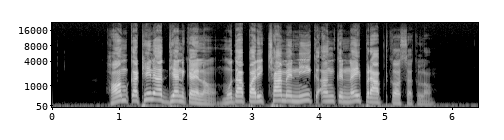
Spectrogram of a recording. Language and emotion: Maithili, sad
